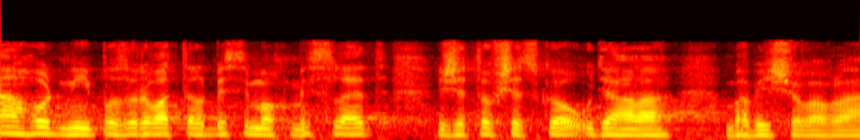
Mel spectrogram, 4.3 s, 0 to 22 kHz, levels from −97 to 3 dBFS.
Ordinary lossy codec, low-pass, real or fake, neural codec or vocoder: AAC, 48 kbps; 7.2 kHz; real; none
